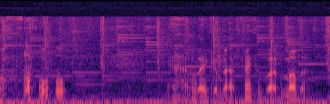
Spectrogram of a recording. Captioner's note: chuckles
